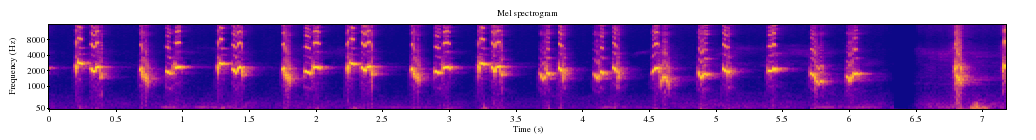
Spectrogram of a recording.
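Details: Yellow-vented bulbul giving a long ropel-style song meant to provoke other bulbuls into replying: lively, chattering whistled notes tumbling up and down in rapid sequence, ending with a short dull thump.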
